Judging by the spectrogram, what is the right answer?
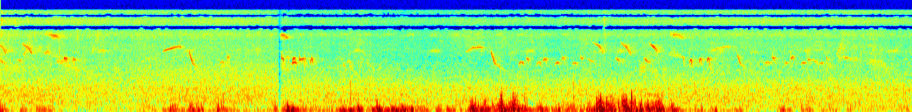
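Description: Wild birds calling in the bush: short downward-sliding whistles and quick clusters of chirps. Intermittent low rumbling noises come and go, loudest around the middle.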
